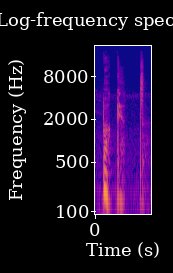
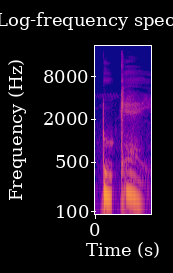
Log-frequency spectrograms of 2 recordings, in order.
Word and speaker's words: Bucket: His name is Hector Ebenezer Bucket. He insists it's pronounced bouquet, but it's spelled bucket, so that's what I'm gonna say.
